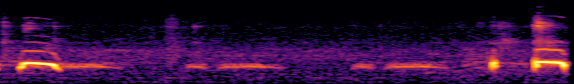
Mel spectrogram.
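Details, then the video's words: Spotted dove stimulating coos: one loud hooked coo at the start and another at the end, separated by a soft, drawn-out murmur of quieter cooing and a brief click-like note. "cu gáy kích bổi - cu gay kich boi nhanh noi gù"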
